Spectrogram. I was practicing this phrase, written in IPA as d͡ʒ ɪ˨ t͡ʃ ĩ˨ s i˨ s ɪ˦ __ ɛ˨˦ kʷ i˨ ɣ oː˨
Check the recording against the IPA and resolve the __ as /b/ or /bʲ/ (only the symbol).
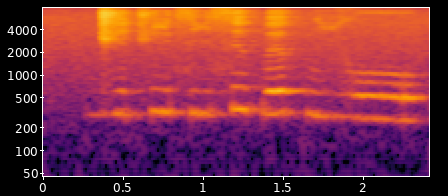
b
